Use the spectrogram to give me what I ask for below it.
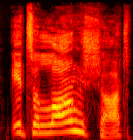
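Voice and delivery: normal talking voice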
